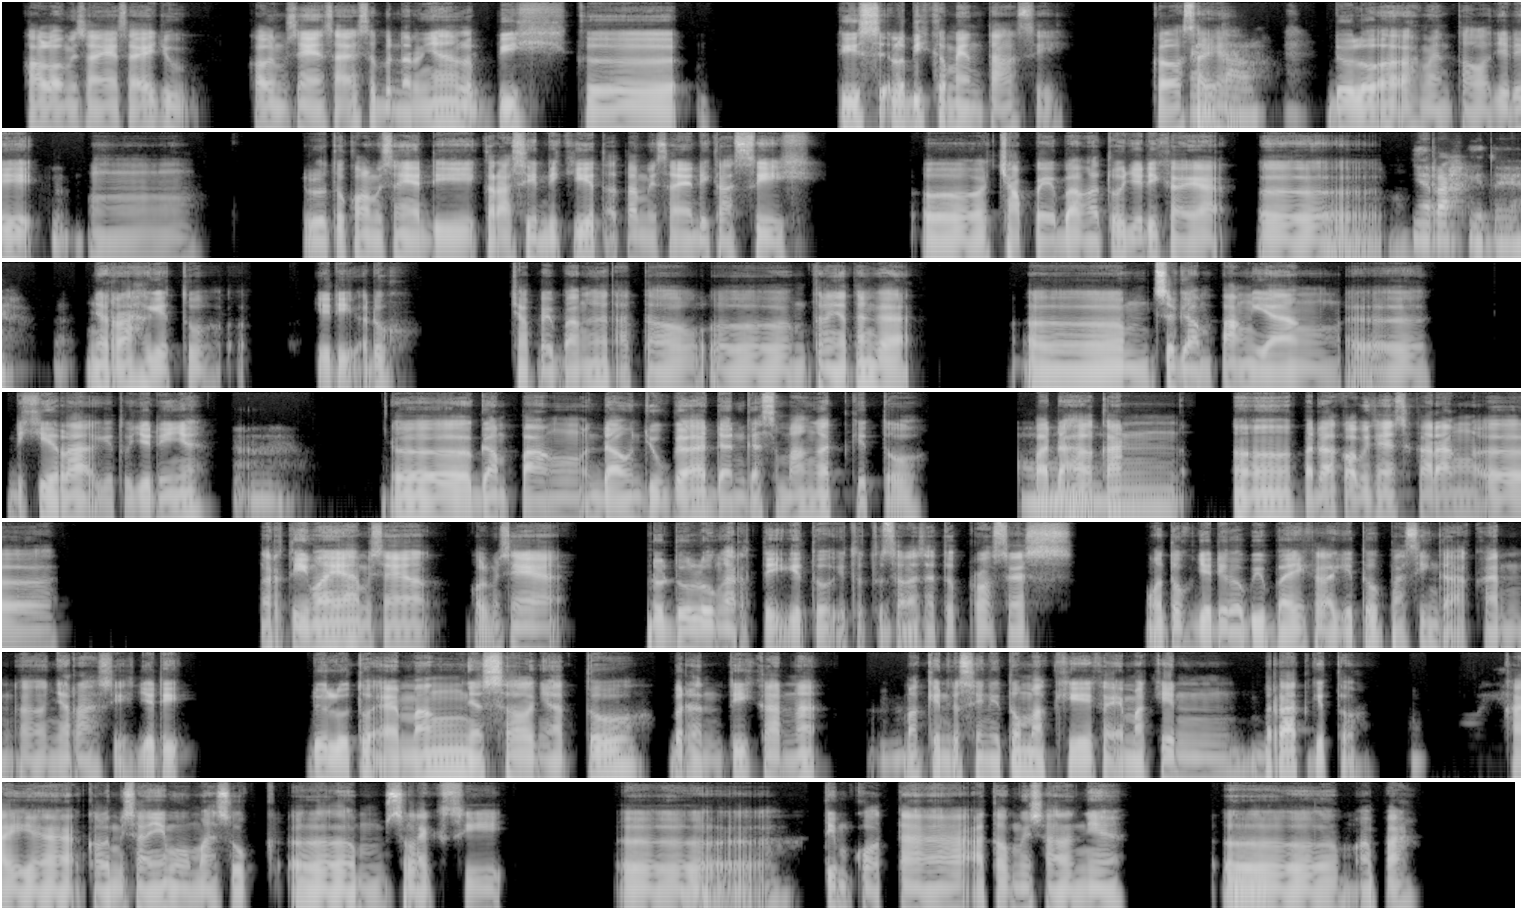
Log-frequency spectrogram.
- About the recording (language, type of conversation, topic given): Indonesian, unstructured, Apa olahraga favoritmu, dan mengapa kamu menyukainya?
- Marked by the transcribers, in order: other background noise; laughing while speaking: "saya"; in English: "down"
